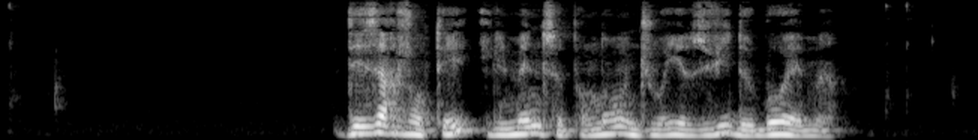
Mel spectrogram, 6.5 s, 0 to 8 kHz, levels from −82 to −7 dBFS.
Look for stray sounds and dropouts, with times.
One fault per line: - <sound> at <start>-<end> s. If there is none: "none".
none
